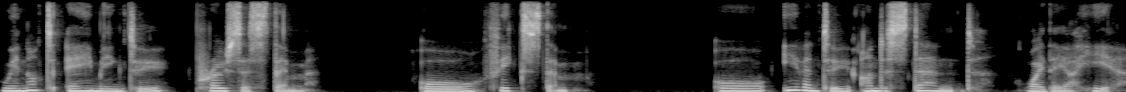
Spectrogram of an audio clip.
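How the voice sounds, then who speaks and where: A woman guiding a meditation in a soft, half-whispered voice, gentle and soothing, leaving long pauses between phrases. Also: mid-range voice, steady tone, slightly rough. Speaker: meditation guide. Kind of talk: guided meditation narration.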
